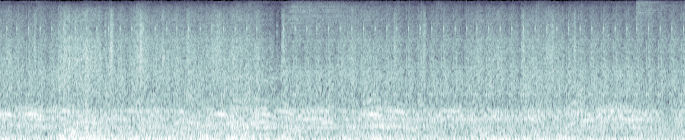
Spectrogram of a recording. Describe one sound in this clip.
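Monsters growl and roar.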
